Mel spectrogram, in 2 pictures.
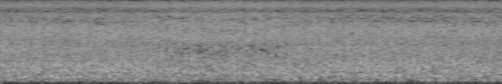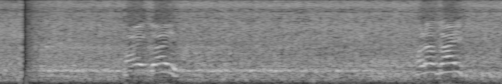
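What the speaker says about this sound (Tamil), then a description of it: "இதுதான் ஃபால்ஸ்." Roaring, steady wash of a waterfall heard from a spot inside the falls during a trek, loud and continuous with a brief dropout midway, while voices talk over the rushing water.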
